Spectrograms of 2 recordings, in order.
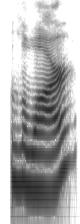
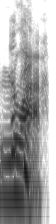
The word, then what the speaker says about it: Loire: It kind of like gets stuck in your throat because it's at the end. So it's not like super pronounced, I would say, but it is certainly there.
